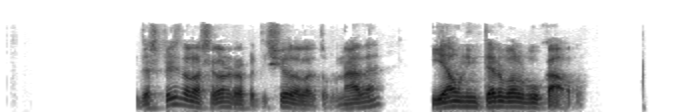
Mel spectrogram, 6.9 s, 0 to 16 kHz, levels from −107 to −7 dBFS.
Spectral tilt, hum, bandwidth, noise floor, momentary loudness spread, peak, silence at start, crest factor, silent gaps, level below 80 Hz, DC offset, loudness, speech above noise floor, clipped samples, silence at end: -5.5 dB/octave; none; 8 kHz; under -90 dBFS; 12 LU; -4 dBFS; 1.4 s; 20 dB; 4.11-4.29 s; -60 dBFS; under 0.1%; -22 LUFS; over 69 dB; under 0.1%; 1.15 s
